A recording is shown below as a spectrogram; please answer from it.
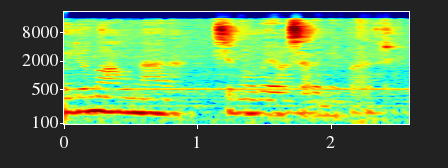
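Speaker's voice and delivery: ordinary talk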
